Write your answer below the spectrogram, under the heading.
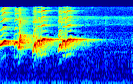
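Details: Lively song of a black-crested bulbul, offered as a lure for trapping birds: three quick warbled whistled phrases in under a second, bright and slightly slurred, then fading into silence.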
